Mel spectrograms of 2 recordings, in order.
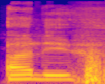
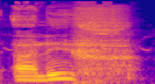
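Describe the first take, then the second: First: Alef said the wrong way. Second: "الف" said the right way; correct alef. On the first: Teacher demonstrating the common error: "الف" mispronounced. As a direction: say "الف" as the common mistake, not the correct form. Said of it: "اس کو الف نہیں پڑھنا". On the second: Teacher giving the correct form: "الف" said properly. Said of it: "صحیح لفظ ہے". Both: Shown as a demonstration.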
